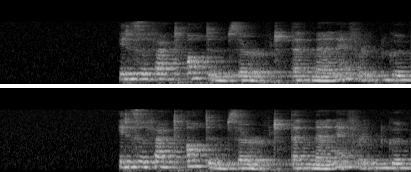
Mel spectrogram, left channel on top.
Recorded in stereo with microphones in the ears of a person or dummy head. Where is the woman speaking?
65° right (ahead or behind), 1.2 m.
